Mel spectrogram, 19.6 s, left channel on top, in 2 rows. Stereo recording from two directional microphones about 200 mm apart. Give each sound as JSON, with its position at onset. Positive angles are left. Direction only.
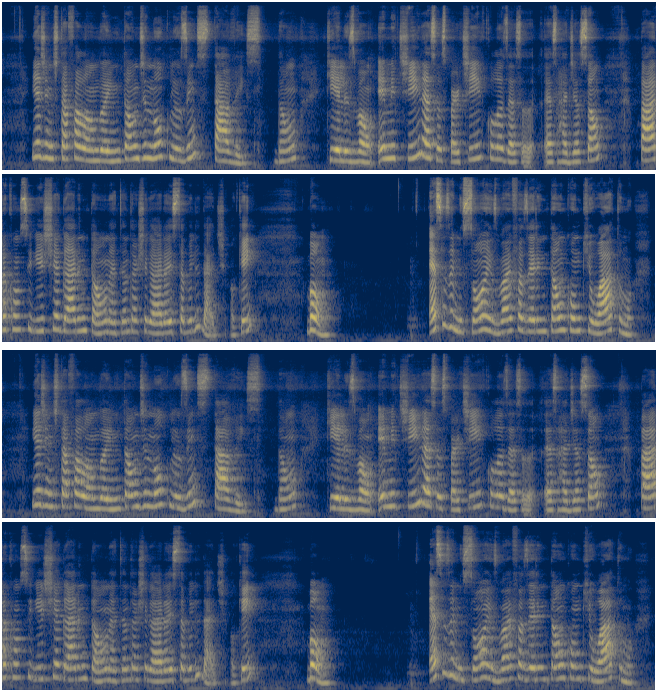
{"t": 0.4, "sound": "a woman's voice", "side_deg": 35}
{"t": 16.2, "sound": "a woman's voice", "side_deg": 40}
